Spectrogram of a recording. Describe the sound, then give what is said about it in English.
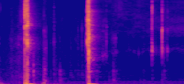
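A bottled bubblegum-flavoured drink is opened: two sharp, loud cracking pops with a brief airy hiss, followed by a couple of faint small clicks, with no talking. “Let's open the bubblegum drink.”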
